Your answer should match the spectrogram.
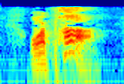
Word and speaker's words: Orpah: Orpah is actually how it's pronounced.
